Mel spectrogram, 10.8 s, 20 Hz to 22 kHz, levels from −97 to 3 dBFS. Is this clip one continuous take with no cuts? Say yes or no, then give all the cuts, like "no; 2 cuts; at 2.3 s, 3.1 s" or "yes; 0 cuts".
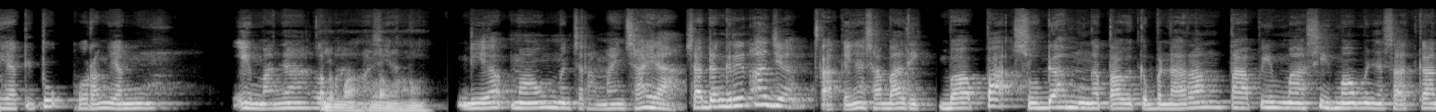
no; 4 cuts; at 3.3 s, 5.1 s, 6.0 s, 7.0 s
